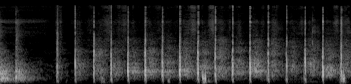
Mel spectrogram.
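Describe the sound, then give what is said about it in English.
Rapid, regular thumps, roughly a dozen dull hand-beats on a chest, pulsing steadily like helicopter rotor blades. The narrator thumps on his chest to imitate a 'double happiness helicopter' hovering above the house, with no speech. “That's either the narrator thumping on his chest...”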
